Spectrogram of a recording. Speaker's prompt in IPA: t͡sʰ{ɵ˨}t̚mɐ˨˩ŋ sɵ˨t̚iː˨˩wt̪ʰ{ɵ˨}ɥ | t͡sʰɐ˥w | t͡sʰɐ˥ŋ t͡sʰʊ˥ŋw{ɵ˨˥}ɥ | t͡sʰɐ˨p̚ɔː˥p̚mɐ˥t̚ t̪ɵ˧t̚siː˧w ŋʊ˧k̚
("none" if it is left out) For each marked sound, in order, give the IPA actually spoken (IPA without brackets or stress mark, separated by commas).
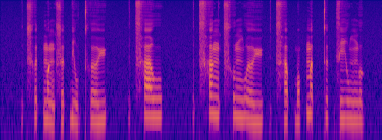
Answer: ɵ˨, ɵ˨˧, ɵ˧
